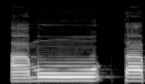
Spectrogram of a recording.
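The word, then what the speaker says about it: أَمُوتُ: হামজা জবর আ, মিম ওয়াও পেশ মু, আমু। মু একালিফ টান, পেশের পরে ওয়াও সাকিন, আমু। তা পেশ তু, আমুতু।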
